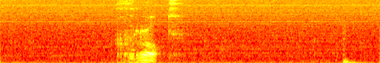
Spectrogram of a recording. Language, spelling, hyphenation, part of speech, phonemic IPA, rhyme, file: Dutch, grot, grot, noun, /ɣrɔt/, -ɔt, Nl-grot.ogg
- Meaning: cave, cavern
